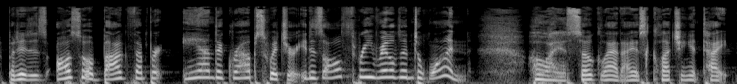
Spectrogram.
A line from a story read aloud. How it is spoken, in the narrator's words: cried the exasperated BFG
